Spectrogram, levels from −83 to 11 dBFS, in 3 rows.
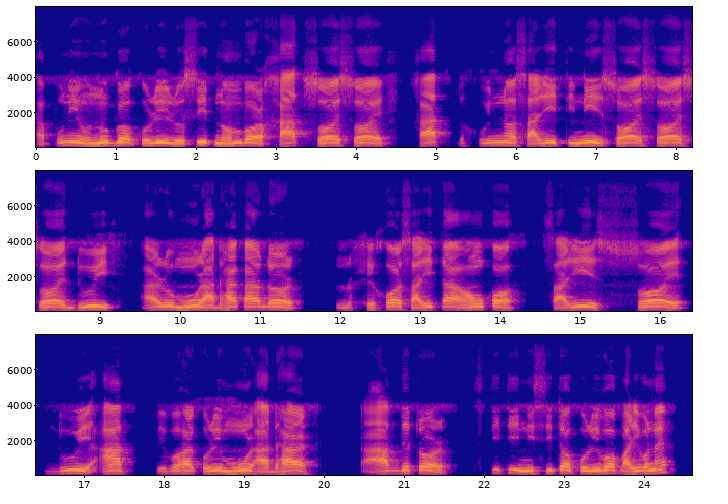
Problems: none marked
